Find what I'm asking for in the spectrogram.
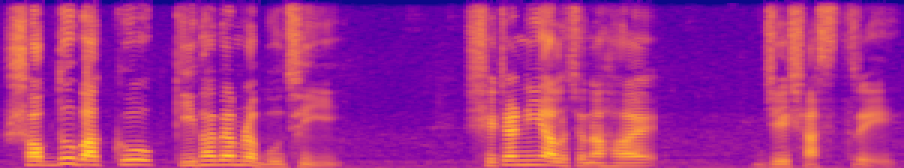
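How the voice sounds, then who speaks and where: A man's voice: on the high side, very animated, unhurried. A man from Bangladesh giving an explanatory video lecture on grammar, stressing key terms and walking through spoken examples. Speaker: linguistics lecturer.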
